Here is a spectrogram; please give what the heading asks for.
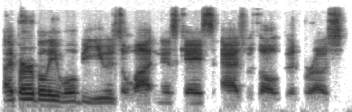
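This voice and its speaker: A man from Texas banters as co-host of a casual reading show. His voice is on the low side and very animated in pitch. He teases and swears freely as he jokes around. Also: a little fast, no room sound. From Texas, United States. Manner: joking, teasing, sweary. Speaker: co-host reacting to a story.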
